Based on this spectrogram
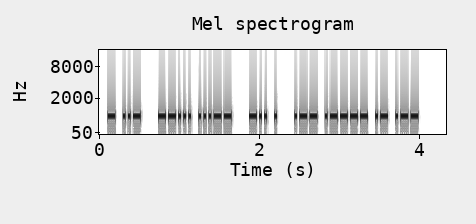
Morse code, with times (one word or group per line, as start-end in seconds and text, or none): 0.1-0.5 TU
0.7-1.7 73
1.9-2.2 DE
2.4-4.0 W1AW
